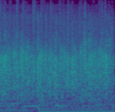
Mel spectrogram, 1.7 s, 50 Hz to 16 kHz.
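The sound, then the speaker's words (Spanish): An audience breaks into steady applause at the Jarro Café in Madrid during a Cadena 100 radio show: a dense wash of many hands clapping at a constant, fairly loud level with no pauses, faint low hum underneath. “Un aplauso para ellos.”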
